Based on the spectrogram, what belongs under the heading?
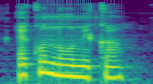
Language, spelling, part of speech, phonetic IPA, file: Ukrainian, економіка, noun, [ekɔˈnɔmʲikɐ], Uk-економіка.ogg
- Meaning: 1. economy (production and distribution and consumption) 2. economics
